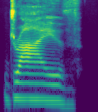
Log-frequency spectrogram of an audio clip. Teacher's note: so many drop that last ending sound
